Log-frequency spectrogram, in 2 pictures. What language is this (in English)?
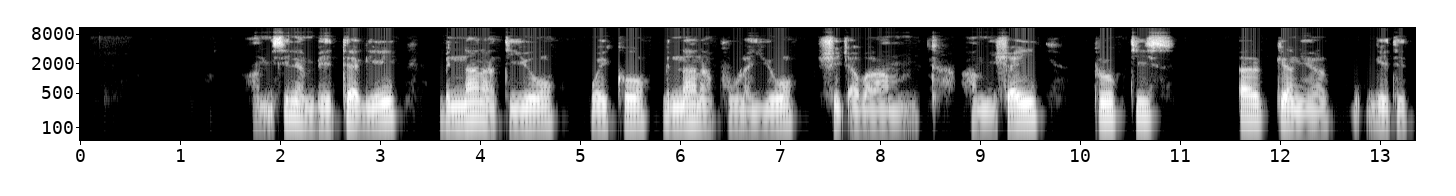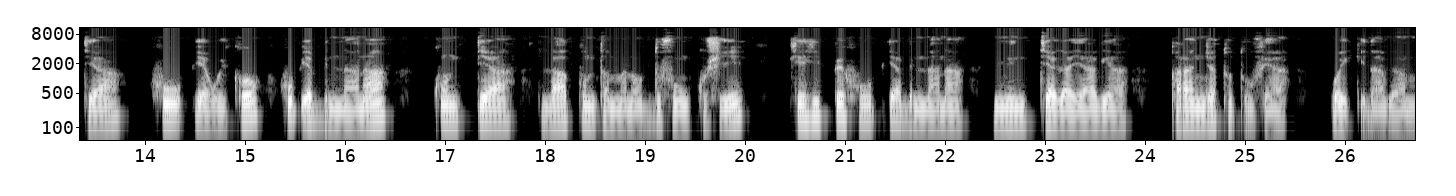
Wolaytta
